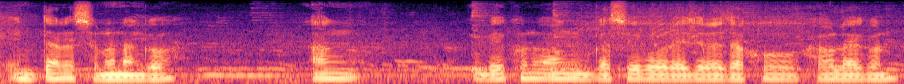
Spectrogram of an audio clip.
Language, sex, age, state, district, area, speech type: Bodo, male, 45-60, Assam, Udalguri, rural, spontaneous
